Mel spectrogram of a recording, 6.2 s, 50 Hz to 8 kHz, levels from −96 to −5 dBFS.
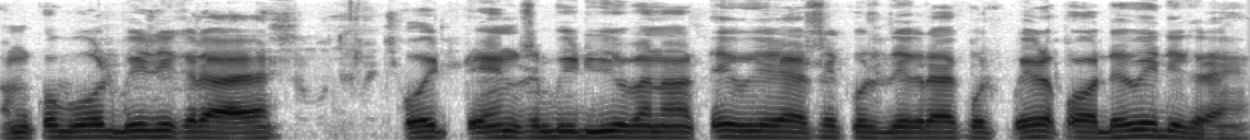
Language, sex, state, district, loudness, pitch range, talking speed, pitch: Hindi, male, Madhya Pradesh, Katni, -14 LUFS, 115-125 Hz, 220 wpm, 120 Hz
